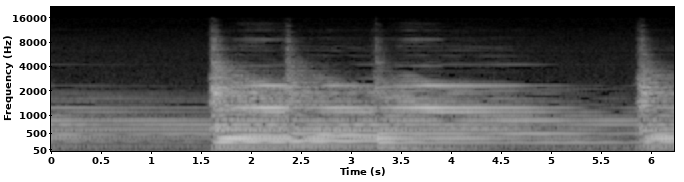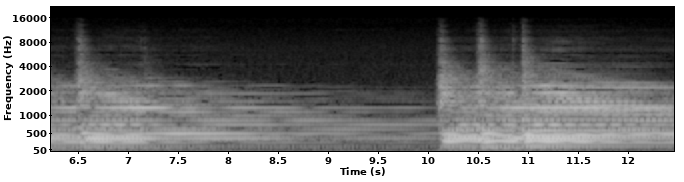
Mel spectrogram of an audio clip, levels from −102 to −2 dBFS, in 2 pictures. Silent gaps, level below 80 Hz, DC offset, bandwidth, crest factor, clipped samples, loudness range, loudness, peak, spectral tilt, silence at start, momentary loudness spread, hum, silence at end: none; -58 dBFS; under 0.1%; 11.5 kHz; 18 dB; under 0.1%; 6 LU; -28 LUFS; -12 dBFS; -5.5 dB/octave; 0 s; 19 LU; none; 0 s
